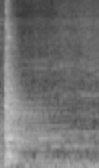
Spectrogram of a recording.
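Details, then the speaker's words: Boiler expansion vessel on a leaking boiler, tapped by hand: two sharp taps give a dull, solid, full thud instead of a hollow ring; vessel waterlogged. "that's been blowing off as well definitely sounds very uh full should sound like this a bit Hollow"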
